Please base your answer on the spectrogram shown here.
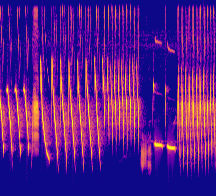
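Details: Canary song used to coax other birds into song: quick downslurred notes, a buzzy rattling trill, a brief harsh burst, a steady pure whistle, then a fast metallic trill.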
